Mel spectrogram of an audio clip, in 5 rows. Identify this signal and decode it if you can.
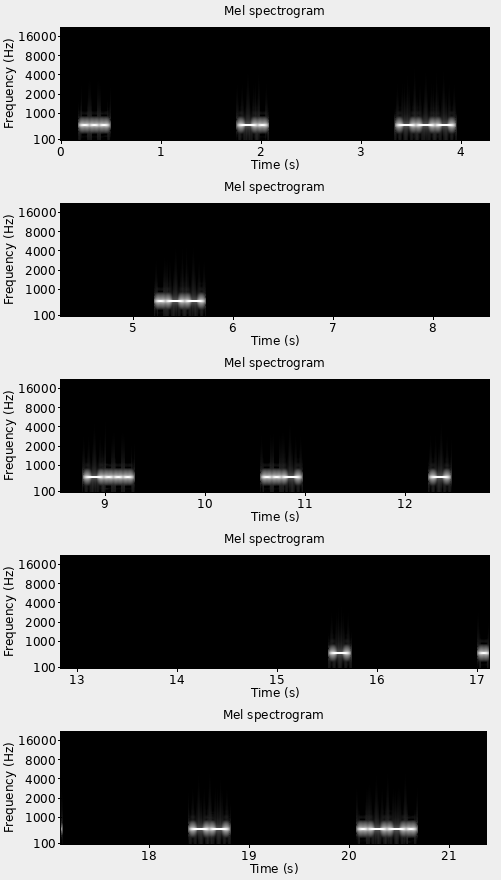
Morse code, heard as a keyed tone, about 25 wpm, spaced as for 6 wpm, 590 Hz. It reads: SNOW BUT TEMP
